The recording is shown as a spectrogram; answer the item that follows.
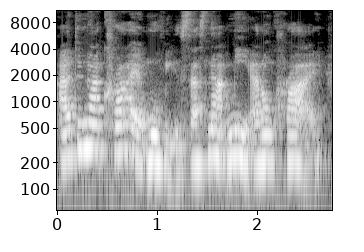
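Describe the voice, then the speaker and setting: A woman vlogger giving a ranting film recap, animated, exasperated and profane. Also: medium pitch, moderate pace, reverberant.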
